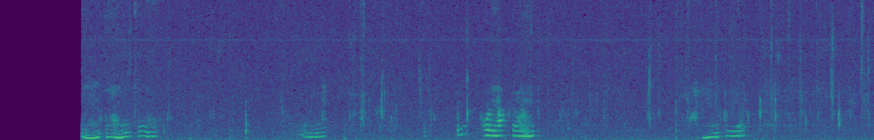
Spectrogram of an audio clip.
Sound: sound of cat eating

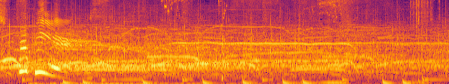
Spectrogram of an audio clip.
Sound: crowd cheering

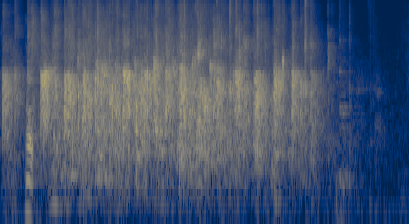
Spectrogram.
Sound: applause

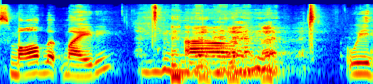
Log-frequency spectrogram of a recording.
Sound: all laughing

